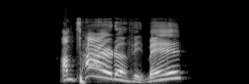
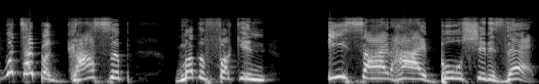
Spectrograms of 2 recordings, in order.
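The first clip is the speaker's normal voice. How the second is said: ordinary talk, nothing marked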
